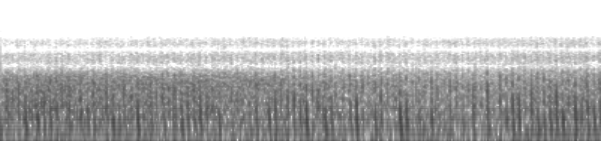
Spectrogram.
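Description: Steady rumbling, crackling background noise of an old film soundtrack, with no music or voice.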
